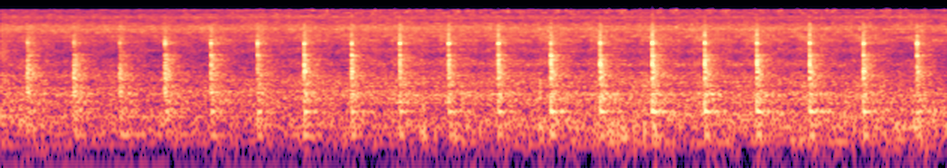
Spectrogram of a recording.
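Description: Sharp, light ticks repeat about twice a second with only faint hiss behind them; a mechanical tick on a bicycle, cause not identified.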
